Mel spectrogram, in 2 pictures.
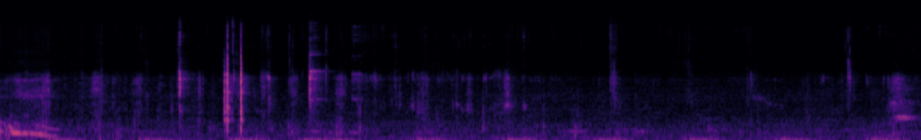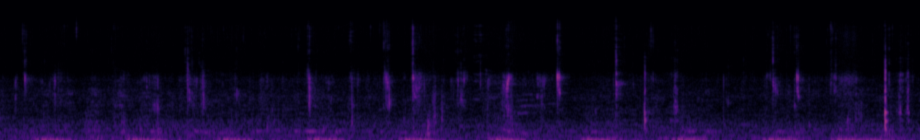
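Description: Close-miked chewing of pork and rice eaten by hand. Soft chews come in a steady rhythm, about three every two seconds, with wet mouth smacks and sharp crisp clicks, the loudest a couple of seconds in.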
